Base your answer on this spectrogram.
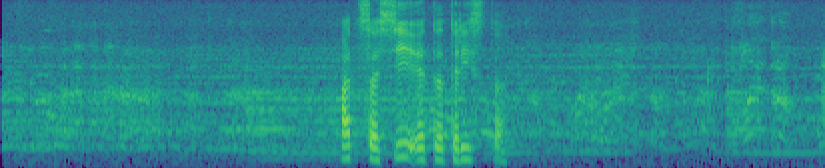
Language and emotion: Russian, neutral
